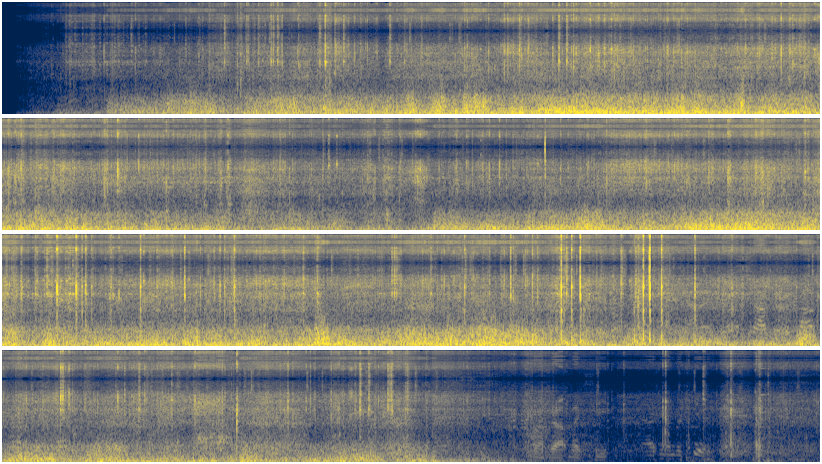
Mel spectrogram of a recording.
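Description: Mountain bike riding down a dirt singletrack, heard on a bike- or body-mounted camera: a loud, steady rumble of wind and tyre noise with the bike rattling over the rough trail, swelling and easing with speed, and a few sharp knocks a little over two-thirds of the way through. It fades away near the end.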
